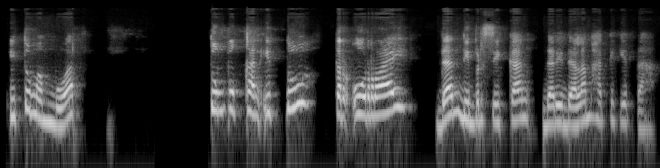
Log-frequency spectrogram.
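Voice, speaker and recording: A woman's voice: sits high, dark tone. A woman pastor giving a chatty teaching sermon over a video call, explaining with everyday examples. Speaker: pastor and counselor. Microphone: video call microphone. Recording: slightly dull video call audio.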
